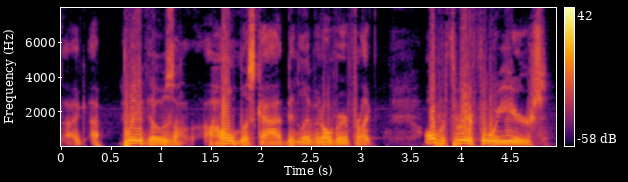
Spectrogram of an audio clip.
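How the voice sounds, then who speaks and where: A man's voice: mid-range voice, quick pace, mellow, dry recording. An American man hosting a podcast in a laid-back, conversational way. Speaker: podcast host. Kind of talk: casual chat.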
